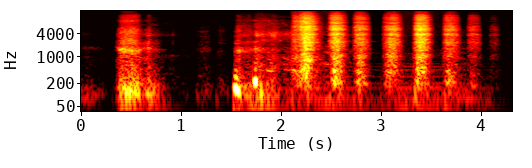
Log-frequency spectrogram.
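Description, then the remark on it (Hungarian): A long breathy exhale, a brief pause, then a quick rhythmic run of about eight sharp, airy sniffs, as if smelling water, steady and fairly loud with no talking. “Megszagoltad a vizet? Megszagoltam a vizet.”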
